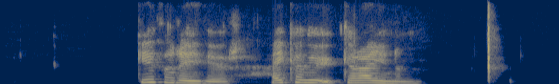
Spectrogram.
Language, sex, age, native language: Icelandic, female, 30-39, German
